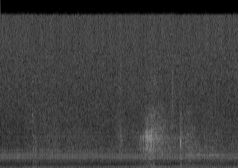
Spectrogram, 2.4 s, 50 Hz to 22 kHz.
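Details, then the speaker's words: Philco 42-322 tube radio working well on AM but poor on shortwave: steady low hum under the audio on shortwave; owner suspects a capacitor or possibly a tube. "so okay works really nice on am seems to be a dog on F on the short wave has that hum"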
